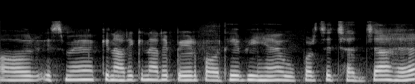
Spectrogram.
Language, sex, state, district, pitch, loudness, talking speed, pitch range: Hindi, female, Chhattisgarh, Raipur, 205 Hz, -15 LUFS, 175 wpm, 195-210 Hz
